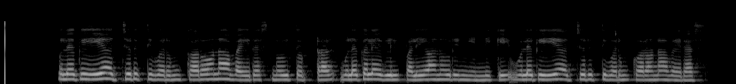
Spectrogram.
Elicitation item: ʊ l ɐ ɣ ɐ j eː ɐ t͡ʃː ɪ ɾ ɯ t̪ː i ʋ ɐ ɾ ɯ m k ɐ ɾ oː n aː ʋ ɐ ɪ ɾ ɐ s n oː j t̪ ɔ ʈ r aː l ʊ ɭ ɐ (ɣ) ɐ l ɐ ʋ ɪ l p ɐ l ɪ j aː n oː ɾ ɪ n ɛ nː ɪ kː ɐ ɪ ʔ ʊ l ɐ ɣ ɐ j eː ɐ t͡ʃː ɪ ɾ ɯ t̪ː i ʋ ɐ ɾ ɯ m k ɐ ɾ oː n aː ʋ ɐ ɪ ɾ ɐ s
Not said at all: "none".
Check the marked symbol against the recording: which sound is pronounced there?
ɣ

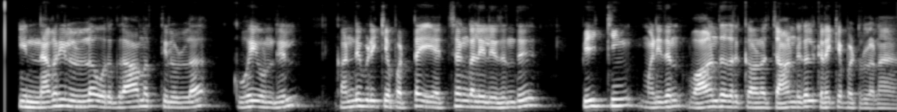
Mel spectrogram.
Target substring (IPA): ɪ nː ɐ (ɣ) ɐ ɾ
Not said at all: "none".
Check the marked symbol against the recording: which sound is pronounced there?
ɣ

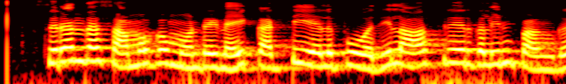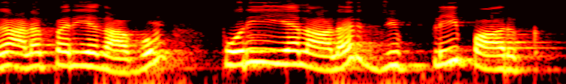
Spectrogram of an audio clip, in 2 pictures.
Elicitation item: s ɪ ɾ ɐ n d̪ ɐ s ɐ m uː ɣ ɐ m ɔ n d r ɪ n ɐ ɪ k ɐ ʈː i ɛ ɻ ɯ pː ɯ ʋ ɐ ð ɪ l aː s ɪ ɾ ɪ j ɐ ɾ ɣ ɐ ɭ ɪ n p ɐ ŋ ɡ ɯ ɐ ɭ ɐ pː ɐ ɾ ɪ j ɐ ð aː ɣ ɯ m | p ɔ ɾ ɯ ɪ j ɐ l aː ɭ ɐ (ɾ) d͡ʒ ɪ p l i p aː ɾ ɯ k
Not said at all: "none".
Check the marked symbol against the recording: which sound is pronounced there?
ɾ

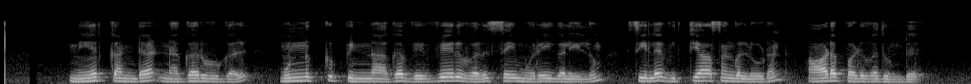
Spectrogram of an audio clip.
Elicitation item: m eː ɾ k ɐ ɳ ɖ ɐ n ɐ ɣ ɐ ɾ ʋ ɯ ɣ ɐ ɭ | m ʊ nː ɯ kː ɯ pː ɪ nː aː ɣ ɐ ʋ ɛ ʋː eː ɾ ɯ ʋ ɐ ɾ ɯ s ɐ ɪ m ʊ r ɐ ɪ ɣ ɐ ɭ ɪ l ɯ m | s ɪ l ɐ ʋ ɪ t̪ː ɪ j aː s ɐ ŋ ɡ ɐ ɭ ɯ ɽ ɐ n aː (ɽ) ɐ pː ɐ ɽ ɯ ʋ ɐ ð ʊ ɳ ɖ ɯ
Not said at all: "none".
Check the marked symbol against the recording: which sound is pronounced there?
ɽ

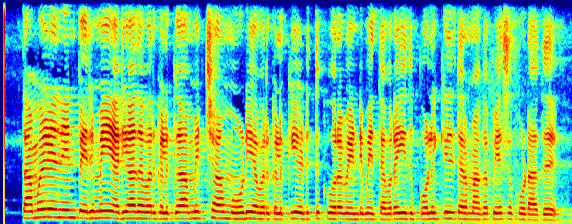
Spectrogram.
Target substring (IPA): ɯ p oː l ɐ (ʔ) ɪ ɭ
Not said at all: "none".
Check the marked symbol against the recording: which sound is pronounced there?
k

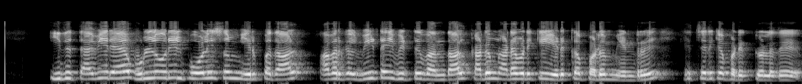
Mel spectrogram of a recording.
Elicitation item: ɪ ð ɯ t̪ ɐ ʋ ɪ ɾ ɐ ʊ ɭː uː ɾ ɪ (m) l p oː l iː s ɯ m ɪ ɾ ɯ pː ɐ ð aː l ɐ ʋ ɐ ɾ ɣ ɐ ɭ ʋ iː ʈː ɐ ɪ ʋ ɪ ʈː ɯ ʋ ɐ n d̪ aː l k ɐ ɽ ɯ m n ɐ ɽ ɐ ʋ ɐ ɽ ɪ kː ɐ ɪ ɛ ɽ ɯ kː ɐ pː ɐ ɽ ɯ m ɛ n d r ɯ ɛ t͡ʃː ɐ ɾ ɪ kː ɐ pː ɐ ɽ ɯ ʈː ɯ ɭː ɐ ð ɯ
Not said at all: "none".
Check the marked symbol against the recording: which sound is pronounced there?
none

